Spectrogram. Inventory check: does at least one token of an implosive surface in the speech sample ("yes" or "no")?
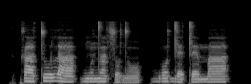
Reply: no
